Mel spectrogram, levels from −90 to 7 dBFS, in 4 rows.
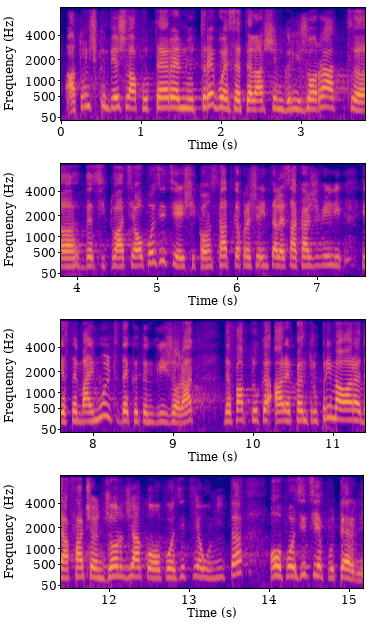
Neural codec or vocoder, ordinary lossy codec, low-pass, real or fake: codec, 16 kHz, 6 kbps, DAC; none; none; fake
